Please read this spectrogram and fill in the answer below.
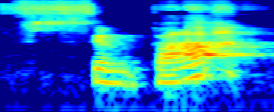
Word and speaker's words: sympa: Ils ont des profs sympas. Ils ont des profs sympas. So they have nice teachers. Ils ont des profs sympas. Sympa. Sympa. Voilà. It's the same sound as intéressant.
